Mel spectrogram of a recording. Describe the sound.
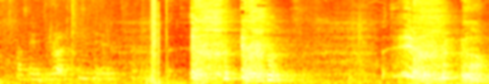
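A sudden coughing fit bursts out during an interview, in the middle of the first question: harsh, loud coughing in a few heavy clusters, with brief murmured talk in between.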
